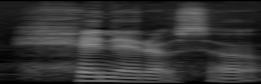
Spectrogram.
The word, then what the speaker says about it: generoso: is different in spanish in fact when it's followed by the letter e it's an h shot like generoso or gigante and this example is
